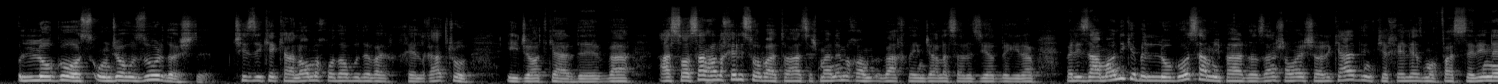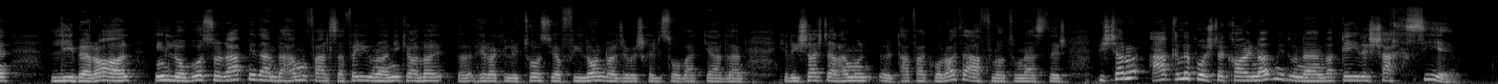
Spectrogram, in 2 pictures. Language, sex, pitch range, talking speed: Persian, male, 155-185 Hz, 155 wpm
